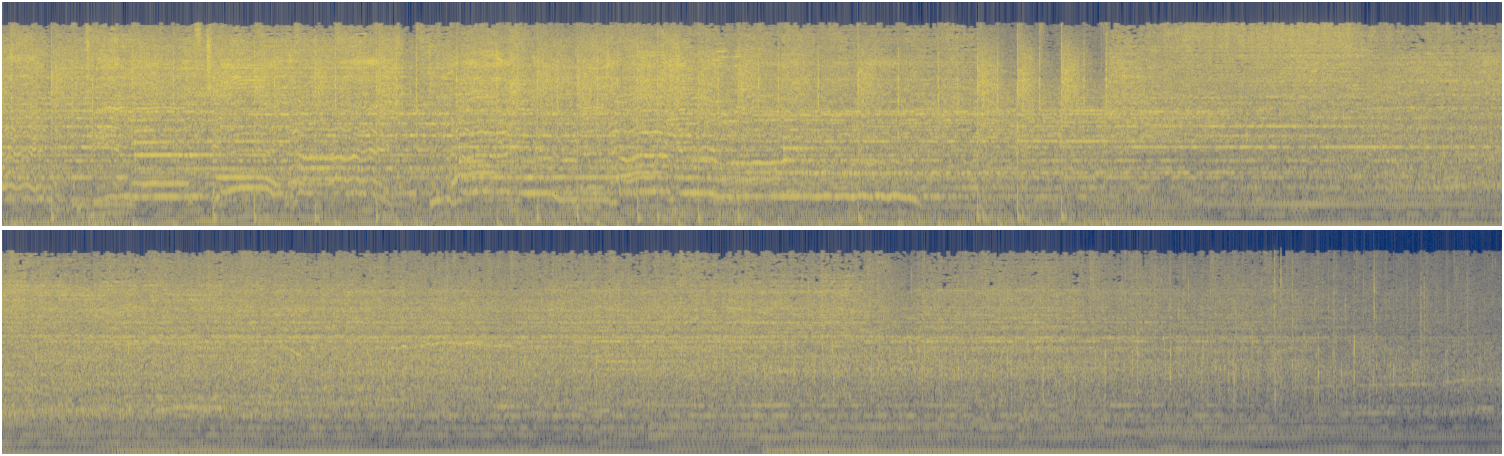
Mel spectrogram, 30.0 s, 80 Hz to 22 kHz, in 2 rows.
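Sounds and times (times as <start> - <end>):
band playing worship song: 0.0 - 30.0.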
